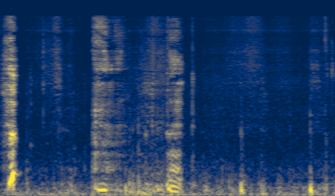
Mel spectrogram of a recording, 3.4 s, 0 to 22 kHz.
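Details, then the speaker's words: Sharp involuntary hiccups amid strained vocal noises while struggling to speak, in chronic intractable hiccups beginning December 9, 2015 after a bad surgery outcome; episodes progressed from two or three days a week to daily 12–14 hours. "true to fashion, the hiccups are going to come every day now when at that time they were only two or three days a week and then I'd have days off."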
